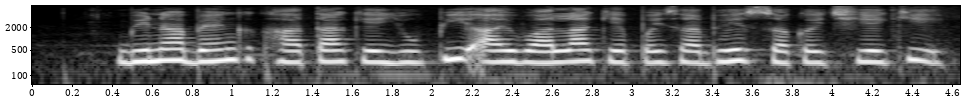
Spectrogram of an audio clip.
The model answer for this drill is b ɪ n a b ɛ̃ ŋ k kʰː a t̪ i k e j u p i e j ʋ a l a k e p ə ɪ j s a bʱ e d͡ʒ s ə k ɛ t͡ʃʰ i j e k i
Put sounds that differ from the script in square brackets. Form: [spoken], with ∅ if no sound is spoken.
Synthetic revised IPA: b [i] n a b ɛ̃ ŋ k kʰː a t̪ [a] k e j u p i [a] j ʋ a l a k e p ə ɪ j s a bʱ e d͡ʒ s ə k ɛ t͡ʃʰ i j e k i

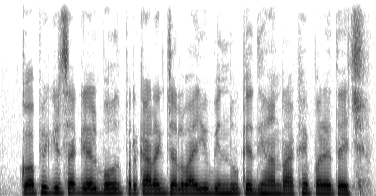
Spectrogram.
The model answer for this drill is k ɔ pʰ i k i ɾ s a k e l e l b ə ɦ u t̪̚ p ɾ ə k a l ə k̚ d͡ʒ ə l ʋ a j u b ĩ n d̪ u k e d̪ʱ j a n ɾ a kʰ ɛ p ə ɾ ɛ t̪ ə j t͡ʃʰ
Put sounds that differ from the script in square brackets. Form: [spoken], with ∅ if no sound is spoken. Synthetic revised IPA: k ɔ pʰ i k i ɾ s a k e l e l b ə ɦ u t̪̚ p ɾ ə k a [ɾ] ə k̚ d͡ʒ ə l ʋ a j u b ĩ n d̪ u k e d̪ʱ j a n ɾ a kʰ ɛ p ə ɾ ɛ t̪ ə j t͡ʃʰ

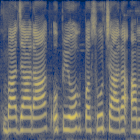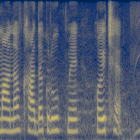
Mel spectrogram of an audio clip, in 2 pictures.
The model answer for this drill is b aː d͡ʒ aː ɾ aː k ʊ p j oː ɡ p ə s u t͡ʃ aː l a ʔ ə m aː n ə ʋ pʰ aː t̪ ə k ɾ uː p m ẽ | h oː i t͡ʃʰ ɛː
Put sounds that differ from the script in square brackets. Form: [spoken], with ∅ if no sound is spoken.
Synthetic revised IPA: b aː d͡ʒ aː ɾ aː k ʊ p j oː ɡ p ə s u t͡ʃ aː [ɾ] a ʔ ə m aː n ə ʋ [kʰ] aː [d̪] ə k ɾ uː p m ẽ | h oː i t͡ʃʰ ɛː

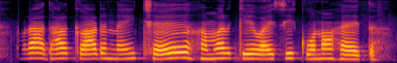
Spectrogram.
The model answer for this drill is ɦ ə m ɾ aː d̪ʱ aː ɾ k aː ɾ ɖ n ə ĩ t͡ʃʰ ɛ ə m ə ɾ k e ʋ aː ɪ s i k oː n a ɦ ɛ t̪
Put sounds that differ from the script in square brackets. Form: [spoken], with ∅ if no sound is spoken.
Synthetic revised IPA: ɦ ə m ɾ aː d̪ʱ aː ɾ k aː ɾ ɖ n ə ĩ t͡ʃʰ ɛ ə m ə ɾ k e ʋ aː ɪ s i k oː n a ɦ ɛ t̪

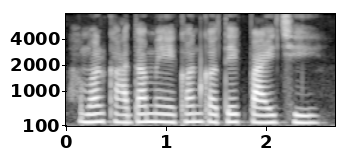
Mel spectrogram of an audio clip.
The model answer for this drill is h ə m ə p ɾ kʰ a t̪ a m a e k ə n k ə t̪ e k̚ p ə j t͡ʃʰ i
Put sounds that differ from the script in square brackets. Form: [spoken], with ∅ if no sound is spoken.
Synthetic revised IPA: h ə m ə [∅] ɾ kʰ a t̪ a m [e] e [kʰ] ə n k ə t̪ e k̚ p [a] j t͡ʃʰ i

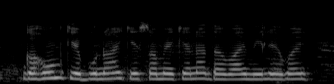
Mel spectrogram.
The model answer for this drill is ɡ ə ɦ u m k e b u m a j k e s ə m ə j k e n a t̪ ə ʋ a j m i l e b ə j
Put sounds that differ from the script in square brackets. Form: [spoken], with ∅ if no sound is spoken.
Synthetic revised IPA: ɡ ə ɦ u m k e b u [n] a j k e s ə m ə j k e n a [d̪] ə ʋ a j m i l e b ə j

